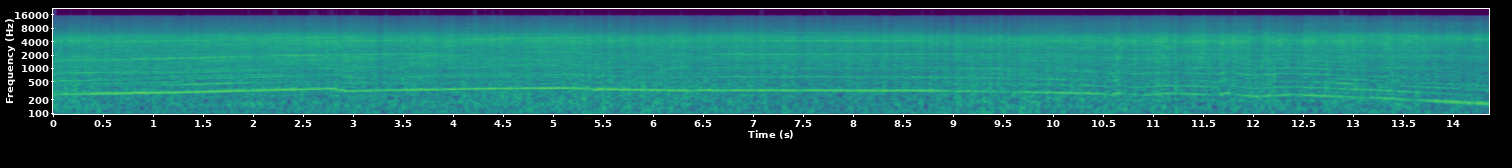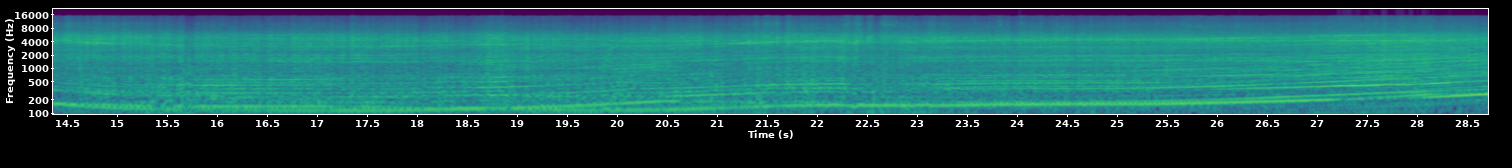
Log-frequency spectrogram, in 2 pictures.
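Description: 2006 Kawasaki ZX-10R's inline-four engine heard from on board at track speed, with wind rush over the mic. The engine note holds high, then drops away over a few seconds as the bike slows for a corner, stays low, and climbs again as it accelerates out near the end.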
